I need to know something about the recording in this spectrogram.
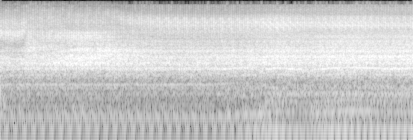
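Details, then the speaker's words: Moke engine bench-tested with fuel squirted down the carburettor. Steady idle with a regular pulse that occasionally stumbles, missing on one cylinder. Compression tested excellent and there's no smoke, so a sticky valve is ruled out. Carburettor mixture is suspected, not confirmed. "Well, it's running okay, other than it's missing a little bit, but it just could be mixture with a carby. Could be a sticky valve. Definitely missing on one cylinder."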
